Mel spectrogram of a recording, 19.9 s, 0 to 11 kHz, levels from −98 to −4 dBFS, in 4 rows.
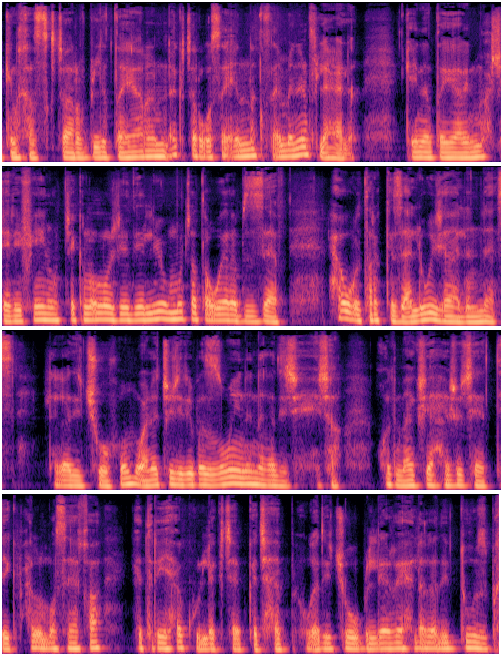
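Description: No technical faults can be heard anywhere in the recording; the speech signal stays intact and continuous throughout.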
